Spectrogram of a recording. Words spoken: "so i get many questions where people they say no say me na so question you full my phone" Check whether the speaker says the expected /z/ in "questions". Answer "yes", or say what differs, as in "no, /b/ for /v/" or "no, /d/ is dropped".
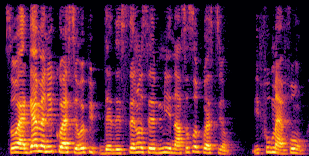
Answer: no, /z/ is dropped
